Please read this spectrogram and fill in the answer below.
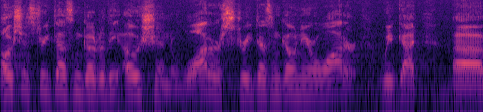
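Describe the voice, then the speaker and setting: Noticeable background noise surrounds a man with a high-pitched voice. He speaks at a moderate pace with ordinary pitch variation. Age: 60s. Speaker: comedian and show producer. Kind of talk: casual chat. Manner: animated.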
